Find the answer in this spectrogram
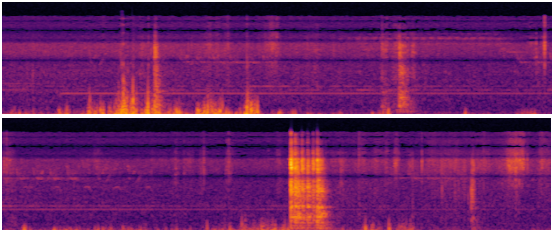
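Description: Handling sounds of a wild turkey carcass being skinned by hand: dull low thumps and knocks in the first few seconds, then scattered small knocks, and a short tearing rasp of skin and feathers coming away a little after eight seconds in.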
